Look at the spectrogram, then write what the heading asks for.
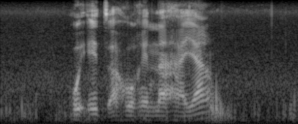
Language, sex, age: Southern Sotho, male, 19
